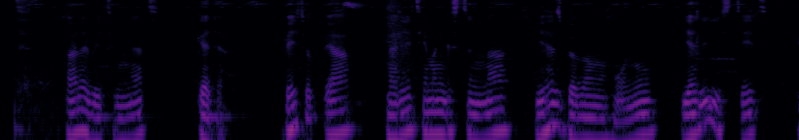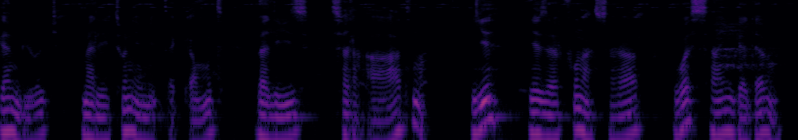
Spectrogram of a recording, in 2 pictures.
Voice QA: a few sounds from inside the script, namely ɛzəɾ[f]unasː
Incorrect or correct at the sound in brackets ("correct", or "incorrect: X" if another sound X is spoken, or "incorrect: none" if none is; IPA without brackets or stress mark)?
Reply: correct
